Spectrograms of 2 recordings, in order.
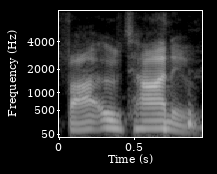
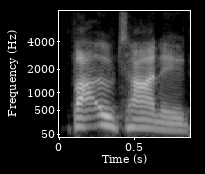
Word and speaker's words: Fautanu: Banu is the pronunciation there's four syllables Pacific island you pronounce every yes fanu nonetheless the Washington offensive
